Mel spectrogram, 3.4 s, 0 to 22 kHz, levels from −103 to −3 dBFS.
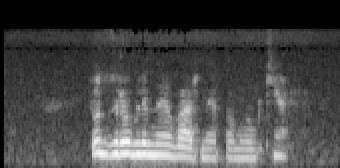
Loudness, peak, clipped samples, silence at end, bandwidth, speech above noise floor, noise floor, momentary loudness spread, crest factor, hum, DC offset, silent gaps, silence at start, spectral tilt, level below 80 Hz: -17 LUFS; -2 dBFS; under 0.1%; 0.55 s; 4.2 kHz; 43 dB; -60 dBFS; 18 LU; 16 dB; none; under 0.1%; none; 0.9 s; -8.5 dB/octave; -64 dBFS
